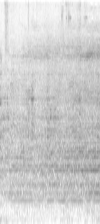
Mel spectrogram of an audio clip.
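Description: Stadium public-address system playing the opening of an intro video: a steady droning swell with several held tones that grows louder.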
